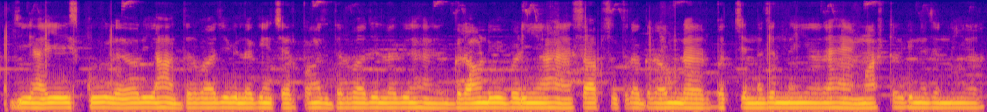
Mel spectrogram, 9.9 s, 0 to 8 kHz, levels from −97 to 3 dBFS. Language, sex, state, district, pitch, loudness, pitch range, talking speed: Hindi, male, Madhya Pradesh, Katni, 125 Hz, -13 LUFS, 125-130 Hz, 205 wpm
